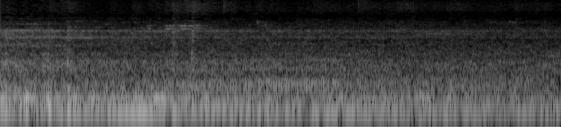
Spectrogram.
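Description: Low rumble of a stainless-steel passenger train running on the rails, slowly fading as its last car moves away.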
